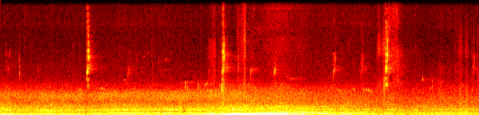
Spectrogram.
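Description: Outdoor ambience: a steady low rush with a low hum that swells about halfway through, and scattered short, high bird chirps.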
